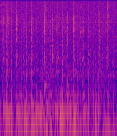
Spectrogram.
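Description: Computer keyboard typing: a run of irregular key clicks as a web address is typed, with a steady low hum underneath.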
